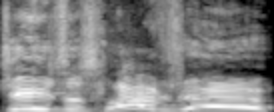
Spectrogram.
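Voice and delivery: very high, very loud bullhorn-style blaring shout. Recalling a man with a bullhorn in everybody's face: imitating a bullhorn shout. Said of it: "Bullhorn right in everybody's face".

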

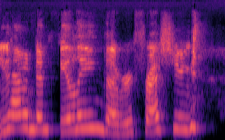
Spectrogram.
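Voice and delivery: high-pitched talking through giggles and laughter. Teasing the other speaker about the refreshing weather, laughing while talking. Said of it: "I can't even say it without laughing".

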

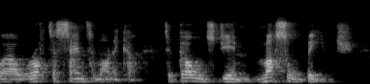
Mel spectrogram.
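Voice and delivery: ordinary talk

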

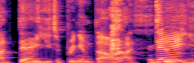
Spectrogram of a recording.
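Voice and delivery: goading, taunting delivery with rising pitch. Retelling watching a match and yelling at the TV, retelling a scream at the TV. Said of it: "I was already screaming at the TV".

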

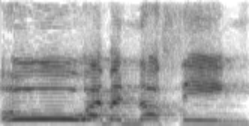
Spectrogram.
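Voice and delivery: very slow, loud, high, stretched-out scream. Retelling a story of students in a study hall: imitating someone screaming.

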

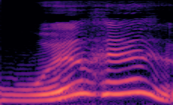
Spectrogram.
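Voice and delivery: loud, high, sneering, sarcastic whooping jeer. Narrator reads a father jeering after his daughter names the designer, sarcastic jeer. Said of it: "Henry jeered sarcastically".

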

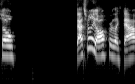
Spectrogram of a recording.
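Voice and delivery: speaking with mouth full. Wrapping up a topic while finishing a chip: eating while talking. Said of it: "I'm gonna finish eating this chip".

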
